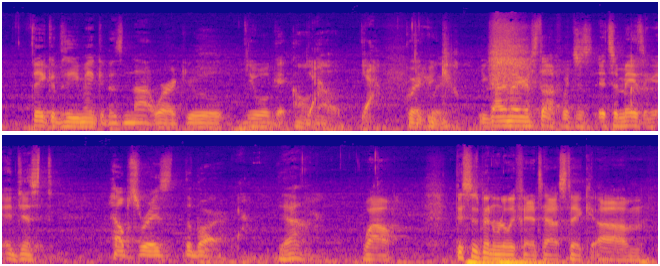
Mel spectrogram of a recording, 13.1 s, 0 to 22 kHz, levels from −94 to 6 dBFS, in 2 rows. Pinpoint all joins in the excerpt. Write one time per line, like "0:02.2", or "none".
none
